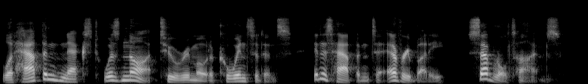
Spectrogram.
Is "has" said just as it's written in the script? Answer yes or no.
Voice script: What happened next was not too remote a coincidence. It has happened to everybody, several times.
yes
